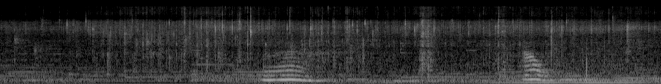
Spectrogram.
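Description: Meat burger patties frying in oil in a pan on a gas burner, with a steady sizzle full of fine crackles.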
